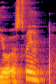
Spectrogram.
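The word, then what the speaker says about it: iostream: stream es 3 am así se escribe yo estrella y se menciona y se dice y yo stream bien en este caso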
